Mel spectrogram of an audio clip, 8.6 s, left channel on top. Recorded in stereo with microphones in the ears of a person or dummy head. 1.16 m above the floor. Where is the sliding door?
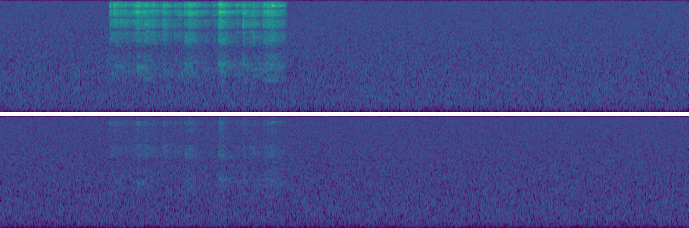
I don't hear a sliding door.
